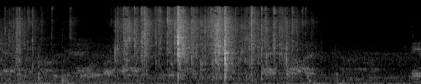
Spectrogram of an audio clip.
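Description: Trading cards rustle and slide as they are handled.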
